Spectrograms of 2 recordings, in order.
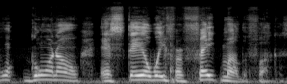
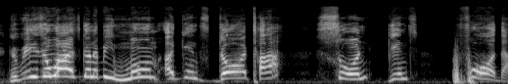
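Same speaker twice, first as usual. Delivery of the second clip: mock Jamaican patois lilt, stretched out; a light put-on Jamaican patois accent; 5 semitones higher than usual. Shown as a demonstration. Vlogger to viewers, mock Jamaican patois. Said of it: "I was trying to sound like I was speaking my patois".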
